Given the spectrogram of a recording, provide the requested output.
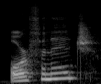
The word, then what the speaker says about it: orphanage: Same thing happens in orphanage.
